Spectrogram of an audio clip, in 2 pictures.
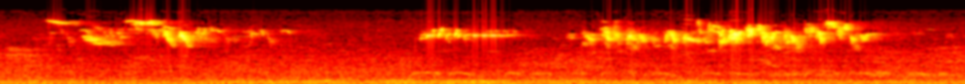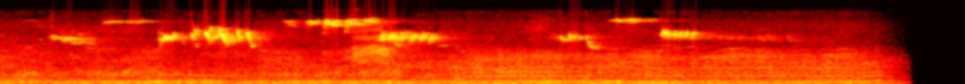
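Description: Songbirds singing and chirping in short, repeated phrases over a steady low outdoor rumble. A faint steady hum comes in for the last few seconds, and the sound cuts off suddenly near the end.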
